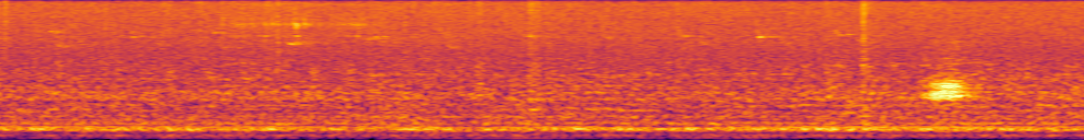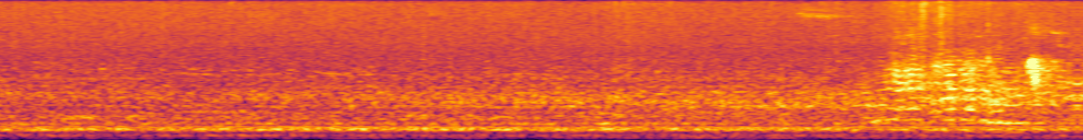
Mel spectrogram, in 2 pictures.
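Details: Honey bees at their hive in the UK on an evening, attacked by more than one type of parasitic fly; an even, dense buzzing hum throughout, with one short bird note midway and a burst of chirps near the end.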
